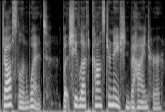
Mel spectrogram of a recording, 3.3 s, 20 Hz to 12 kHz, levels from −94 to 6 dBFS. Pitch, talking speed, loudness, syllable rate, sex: 185 Hz, 145 wpm, -18 LUFS, 4.6 syllables/s, female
